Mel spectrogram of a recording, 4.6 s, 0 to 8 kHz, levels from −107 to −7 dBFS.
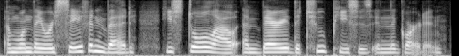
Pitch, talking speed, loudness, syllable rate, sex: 220 Hz, 235 wpm, -16 LUFS, 5.8 syllables/s, female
